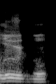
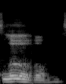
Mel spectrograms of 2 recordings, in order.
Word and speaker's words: Louisville: It's not Louisville. It's Louisville. So, yeah.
